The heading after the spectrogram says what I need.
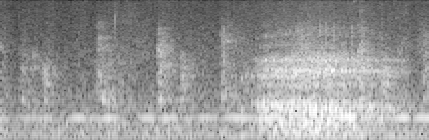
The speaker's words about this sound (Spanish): Mi perrita está bebiendo, que es lo que escucharéis de fondo.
